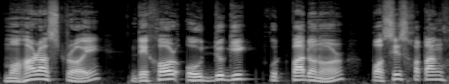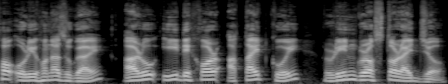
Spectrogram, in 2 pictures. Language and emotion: Assamese, neutral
